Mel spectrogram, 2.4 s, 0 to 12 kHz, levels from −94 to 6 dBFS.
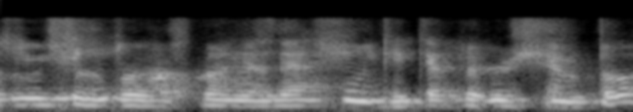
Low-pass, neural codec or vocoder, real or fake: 7.2 kHz; codec, 16 kHz, 1 kbps, FreqCodec, smaller model; fake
